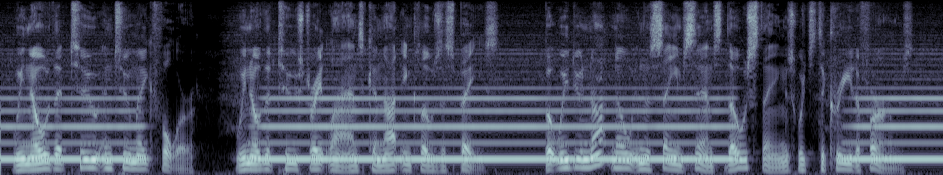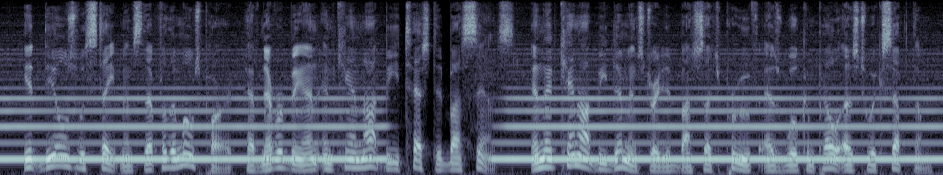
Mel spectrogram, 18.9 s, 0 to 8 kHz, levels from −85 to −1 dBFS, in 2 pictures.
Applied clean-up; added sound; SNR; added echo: none; Wind instrument, woodwind instrument; -2 dB; none.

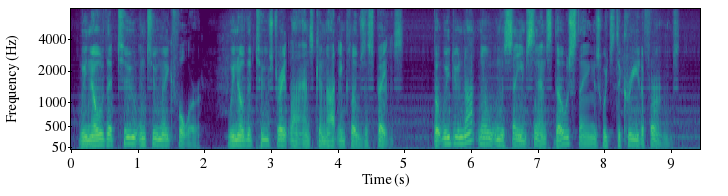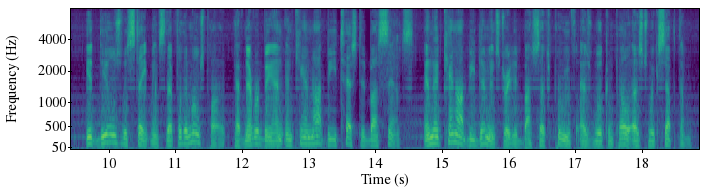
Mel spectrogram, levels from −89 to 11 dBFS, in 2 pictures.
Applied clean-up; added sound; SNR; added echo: neural separator model SepFormer DNS4.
